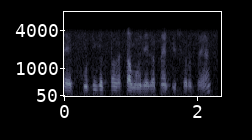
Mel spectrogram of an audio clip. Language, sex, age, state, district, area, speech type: Urdu, male, 30-45, Uttar Pradesh, Ghaziabad, urban, conversation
